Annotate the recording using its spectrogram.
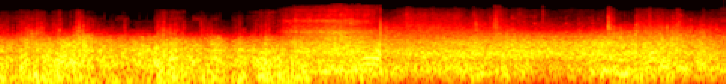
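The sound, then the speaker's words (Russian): A loud, continuous roar of a fire at large weapons depots near Kharkiv, Ukraine, at night, with rumbling detonations of shells and rockets, and a sharper blast bursting out about halfway through before the heavy rumble carries on. “Пожар и детонация.”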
